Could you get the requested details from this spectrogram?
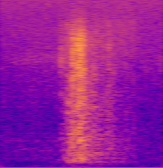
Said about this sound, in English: He barges open the door and finds Evelyn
